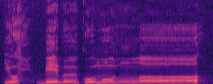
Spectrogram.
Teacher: Karena dia makhrajnya sama, hurufnya sama, maka kalau tidak hati-hati dia akan terbawa lalu yang ba yang terakhir. Jadi bib 2 kali bibirnya dibuka, ya.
